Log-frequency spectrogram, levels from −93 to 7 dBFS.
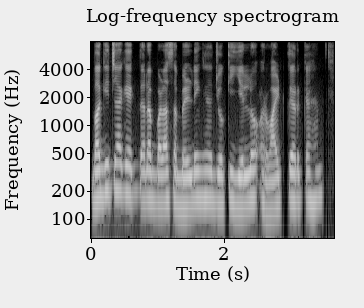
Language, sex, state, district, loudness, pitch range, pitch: Hindi, male, Jharkhand, Palamu, -20 LUFS, 150-165 Hz, 155 Hz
